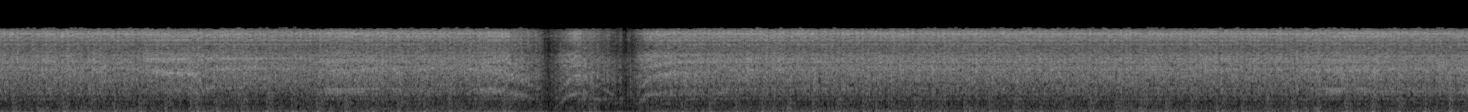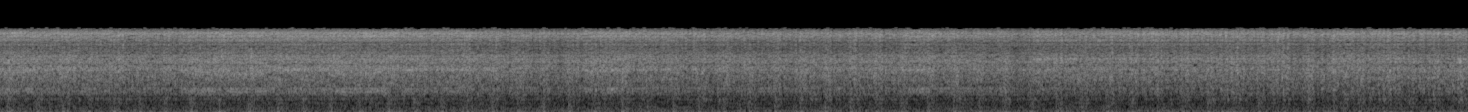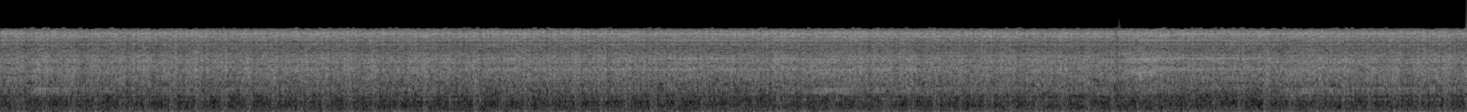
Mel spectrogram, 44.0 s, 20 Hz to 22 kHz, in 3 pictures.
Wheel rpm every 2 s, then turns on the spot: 230, 230, 160, 160, 230, 230, 230, 230, 220, 230, 230, 230, 230, 230, 230, 230, 230, 230, 230, 230, 230, 230.
none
